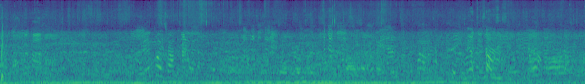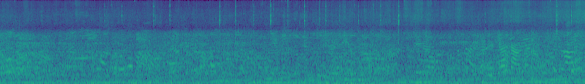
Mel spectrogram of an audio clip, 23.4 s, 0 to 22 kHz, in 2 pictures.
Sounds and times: fireworks 0.0 - 2.6
Firecrackers 0.0 - 4.1
Many people gathered in the street 0.0 - 23.4

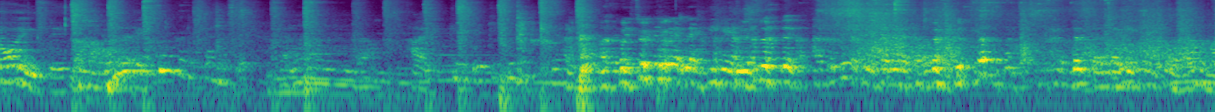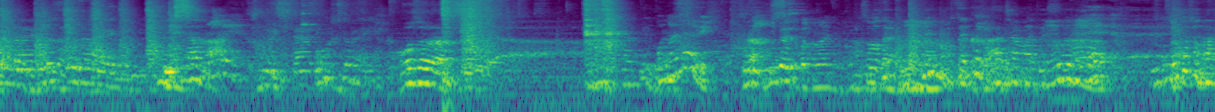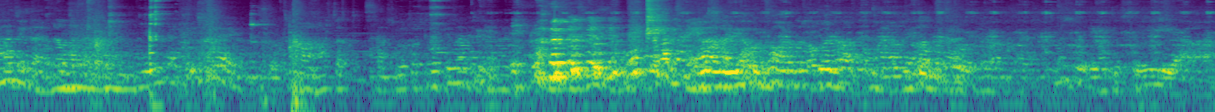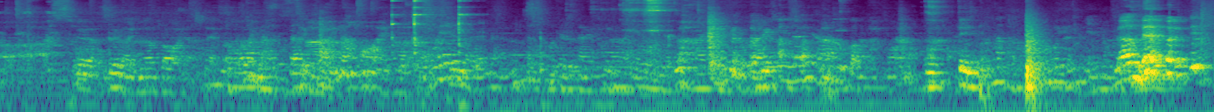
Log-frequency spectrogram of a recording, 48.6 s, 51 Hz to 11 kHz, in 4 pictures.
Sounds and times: murmur of people 0.0 - 48.5

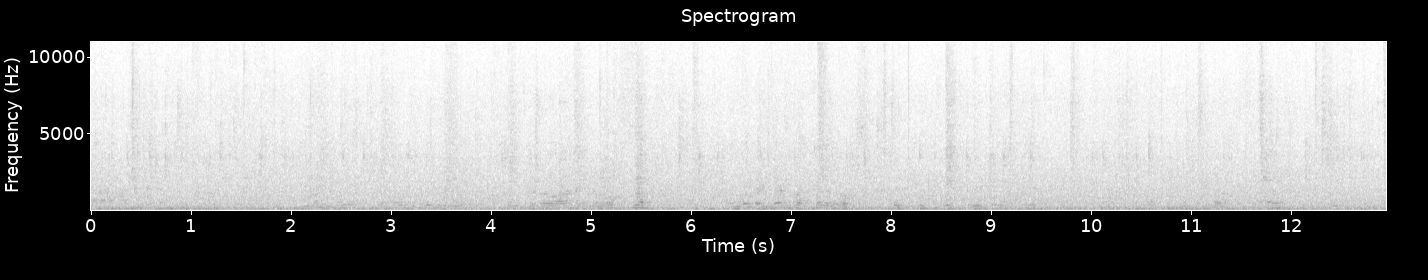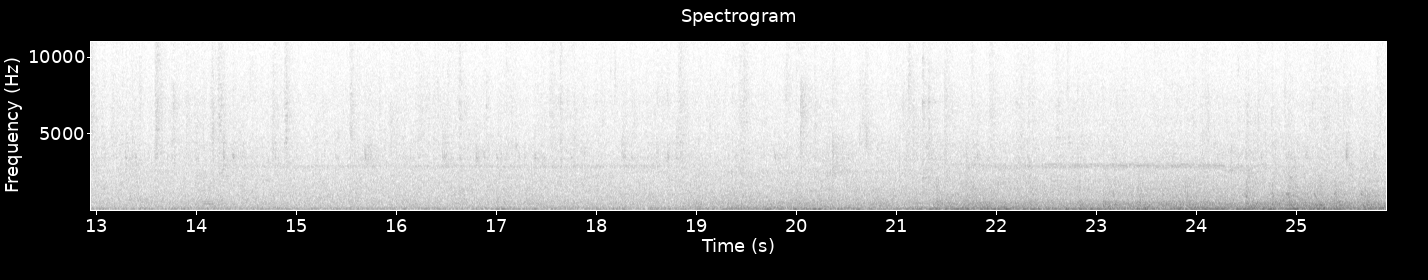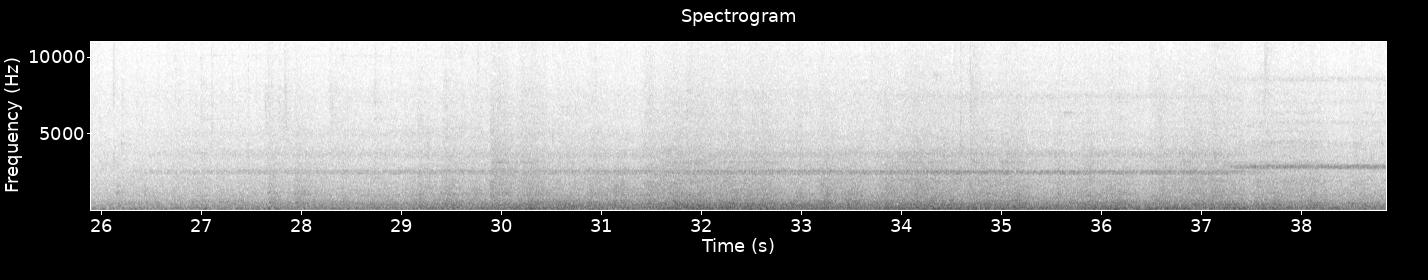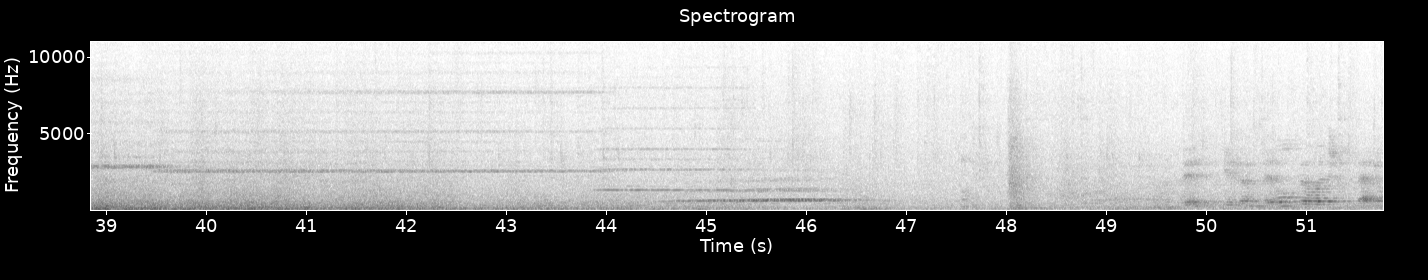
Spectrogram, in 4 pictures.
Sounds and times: rain 0.0 - 51.7
M Train 19.0 - 46.9

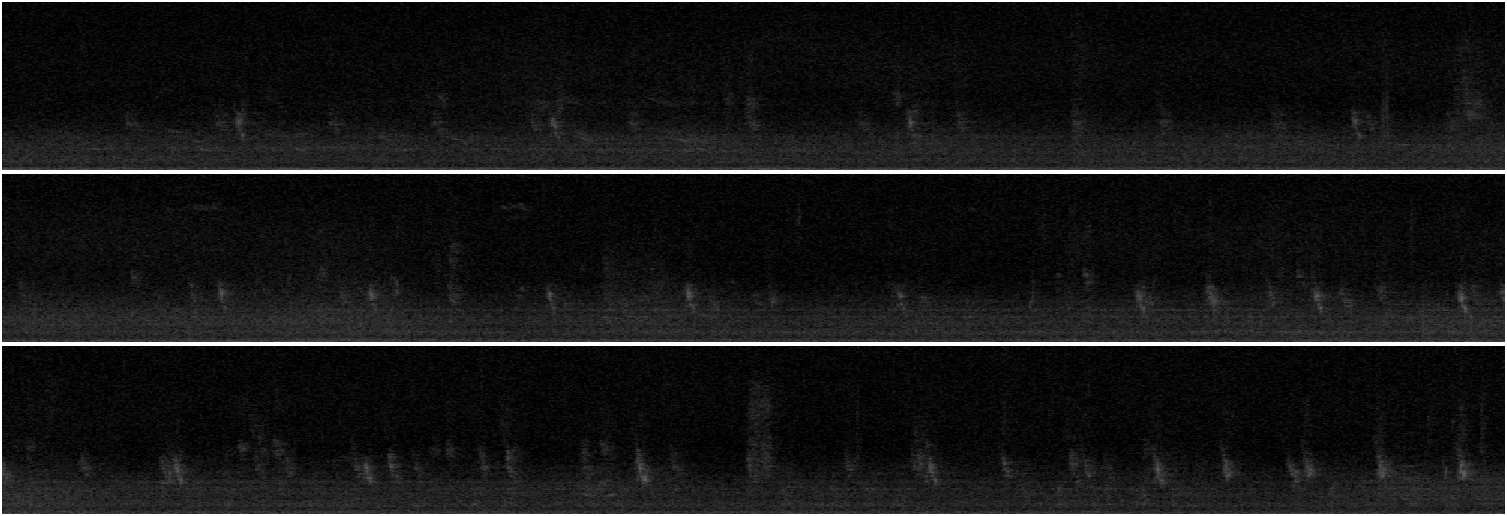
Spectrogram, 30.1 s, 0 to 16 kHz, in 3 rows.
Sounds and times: Sound from the railway station 0.0 - 30.0

